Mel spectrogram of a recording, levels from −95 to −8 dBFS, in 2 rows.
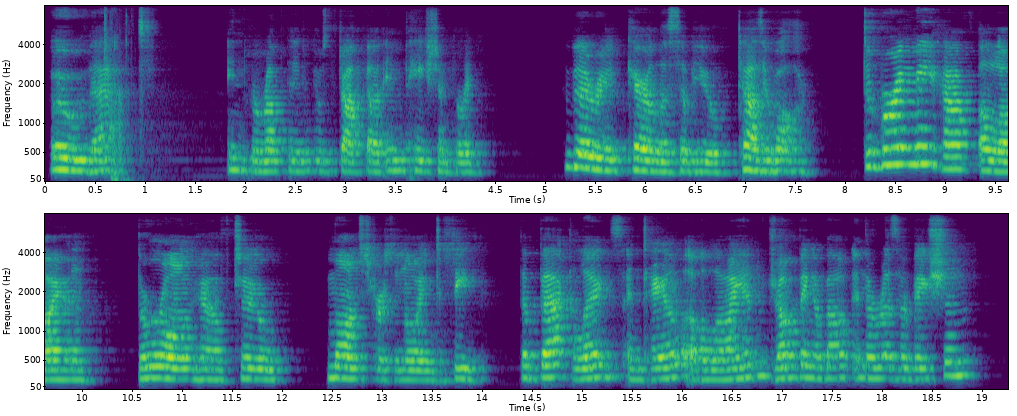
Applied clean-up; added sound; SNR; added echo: neural mask model DeepFilterNet 3.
